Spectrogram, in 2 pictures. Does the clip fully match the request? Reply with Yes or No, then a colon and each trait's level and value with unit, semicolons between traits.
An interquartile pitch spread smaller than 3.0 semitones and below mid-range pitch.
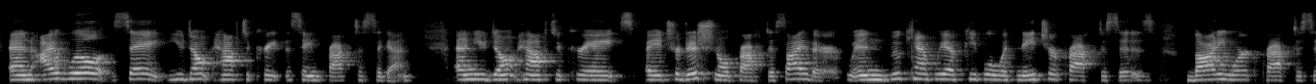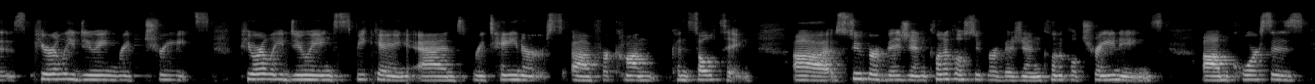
No: narrow, 2.6 semitones; high, 210 Hz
